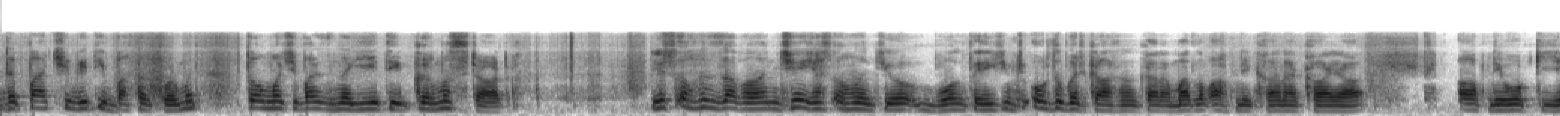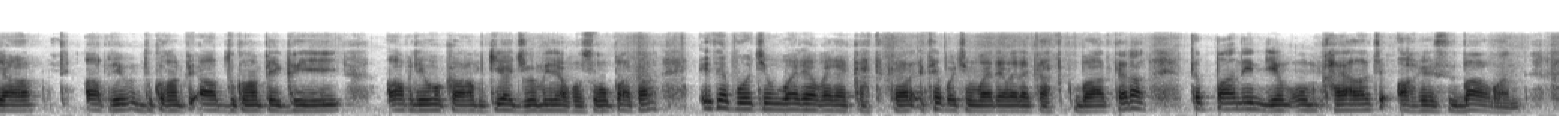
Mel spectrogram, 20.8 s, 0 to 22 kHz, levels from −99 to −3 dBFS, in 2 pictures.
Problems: none marked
